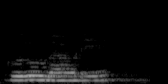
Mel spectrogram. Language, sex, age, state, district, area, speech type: Goan Konkani, female, 45-60, Goa, Murmgao, rural, spontaneous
